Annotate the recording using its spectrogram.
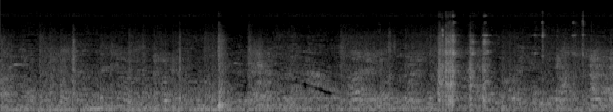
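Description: A few sharp metallic clicks and knocks from suspension parts being handled, one strong one about two seconds in and a cluster of them about four and a half seconds in, over a steady workshop background noise.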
